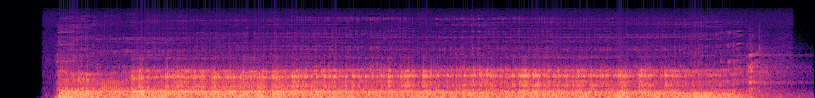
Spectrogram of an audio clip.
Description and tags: Monster sound
Guttural, snoar, creature, Monster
